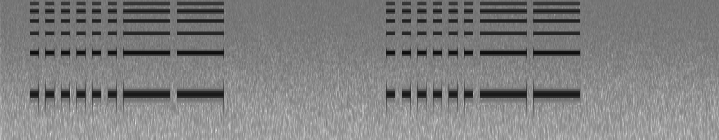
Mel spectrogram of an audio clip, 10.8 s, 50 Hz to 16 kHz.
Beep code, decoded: 6 short, 2 long

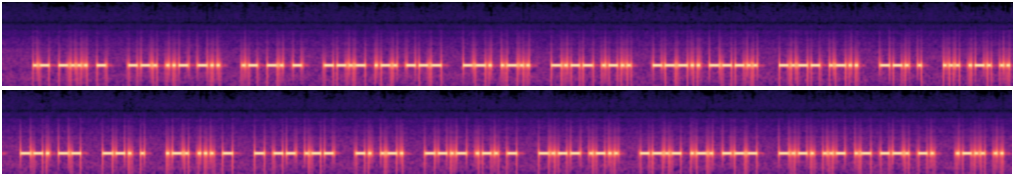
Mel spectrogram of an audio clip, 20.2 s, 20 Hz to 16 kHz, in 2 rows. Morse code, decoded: ABT GUD ANT QRO GL YL 88 YL GE SRI GM GE RST TMW NR QRT YL QRO CUAGN …

